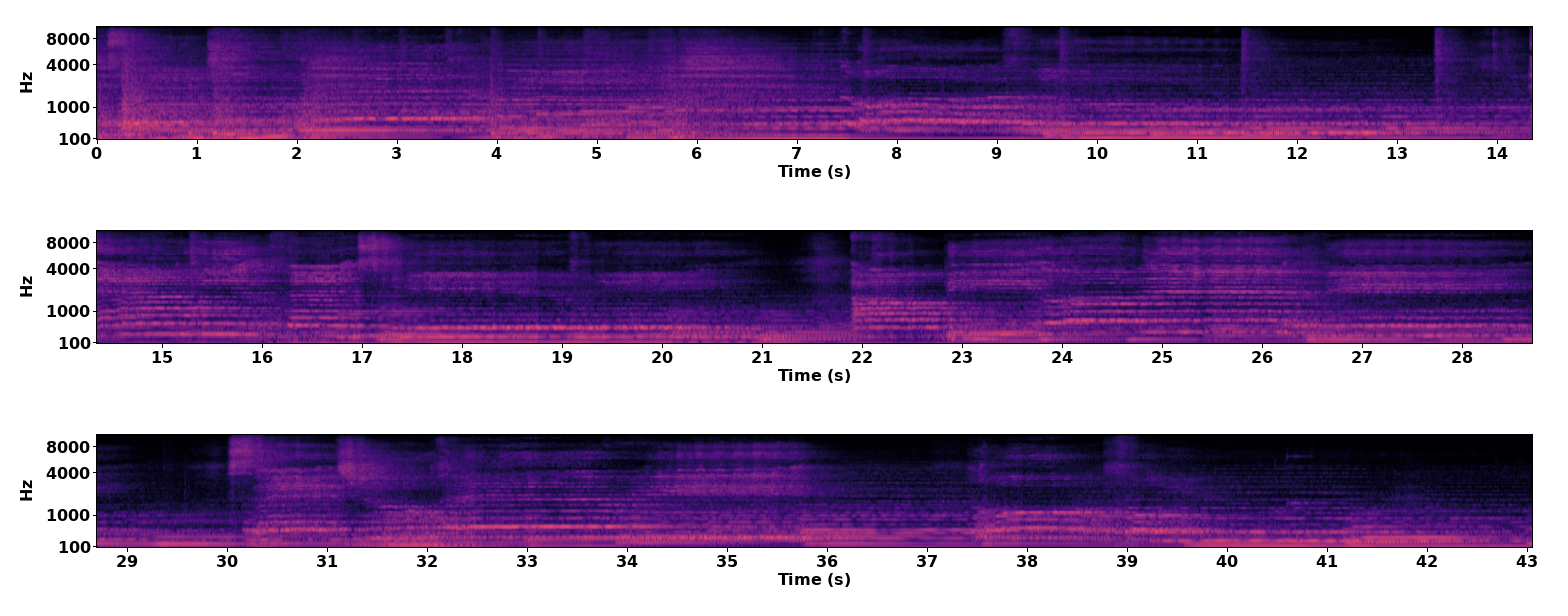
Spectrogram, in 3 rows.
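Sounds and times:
group singing worship song: 0:00.0 - 0:13.5.

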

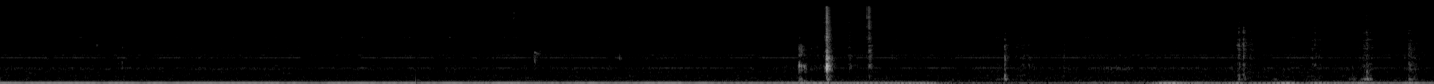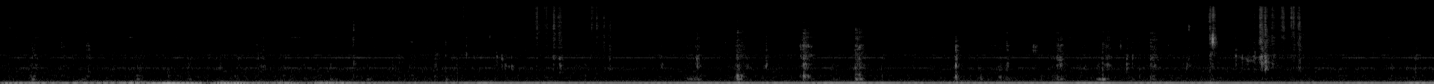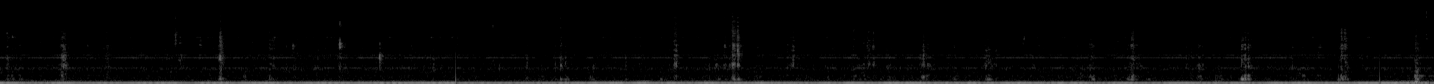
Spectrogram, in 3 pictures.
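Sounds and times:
chewing crisp macaron: 0:11.6 - 0:42.7
crisp bites: 0:19.2 - 0:20.6, 0:24.9 - 0:27.4.

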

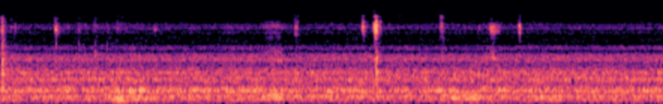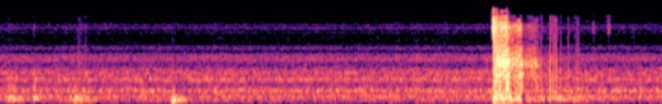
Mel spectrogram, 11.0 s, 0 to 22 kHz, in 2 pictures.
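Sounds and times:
shotgun shot: 0:09.6 - 0:10.4.

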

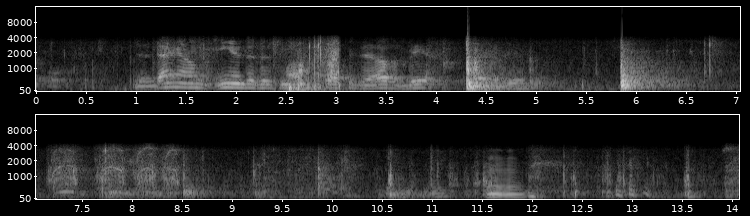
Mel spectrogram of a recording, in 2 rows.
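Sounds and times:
short high squeaks: 0:07.2 - 0:08.6.

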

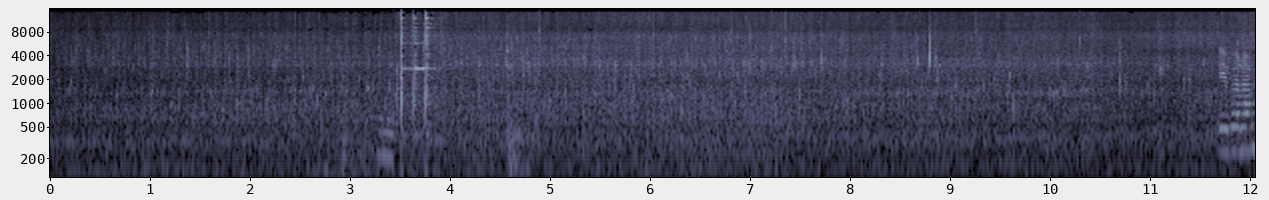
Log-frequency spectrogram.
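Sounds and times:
curry bubbling in a pan: 0:00.0 - 0:12.0.

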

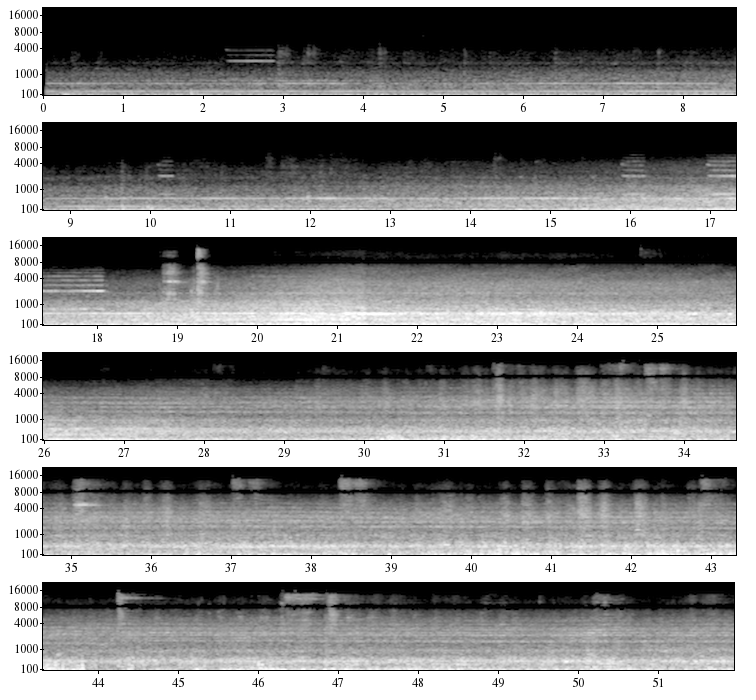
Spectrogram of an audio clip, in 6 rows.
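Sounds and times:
train rumbling past: 0:00.0 - 0:51.9
locomotive whistle: 0:02.2 - 0:03.1, 0:09.8 - 0:12.5, 0:15.8 - 0:18.3.

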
